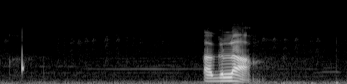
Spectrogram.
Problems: constant background noise, continuous background conversations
